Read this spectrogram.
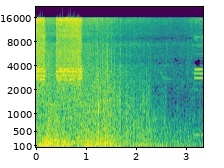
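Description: Wind rushes past loudly at the start, then eases.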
